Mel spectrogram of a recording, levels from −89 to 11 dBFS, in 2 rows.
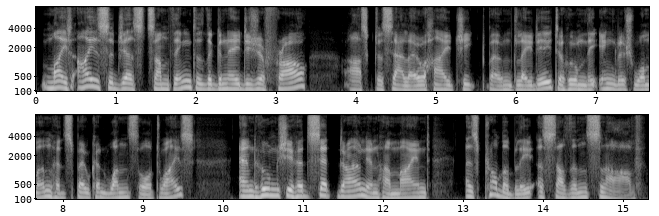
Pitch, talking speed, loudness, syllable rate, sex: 130 Hz, 150 wpm, -20 LUFS, 4.1 syllables/s, male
